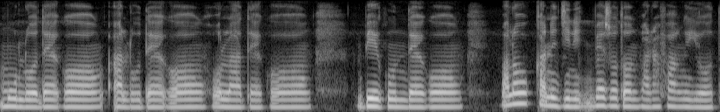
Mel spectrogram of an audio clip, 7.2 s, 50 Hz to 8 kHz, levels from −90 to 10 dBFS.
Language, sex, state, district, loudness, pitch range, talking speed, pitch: Chakma, female, Tripura, West Tripura, -17 LUFS, 190-200 Hz, 110 wpm, 195 Hz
